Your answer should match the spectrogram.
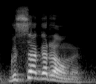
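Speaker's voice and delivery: short angry burst. Real, not acted. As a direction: call it out angrily, falling at the end. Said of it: "मुझे थोड़ा गुस्सा आ गया".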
